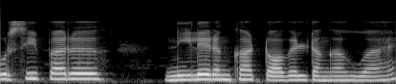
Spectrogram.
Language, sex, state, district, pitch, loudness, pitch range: Hindi, female, Uttar Pradesh, Hamirpur, 220 Hz, -15 LUFS, 195-245 Hz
